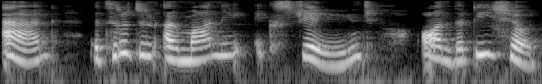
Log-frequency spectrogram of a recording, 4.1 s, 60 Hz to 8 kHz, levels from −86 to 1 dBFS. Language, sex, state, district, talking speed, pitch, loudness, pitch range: English, female, Gujarat, Valsad, 120 wpm, 270 Hz, -19 LUFS, 245-325 Hz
